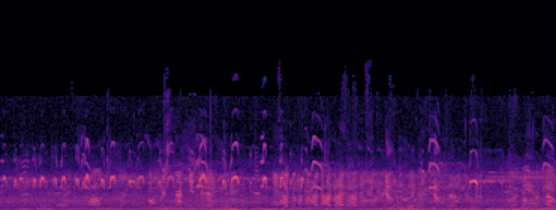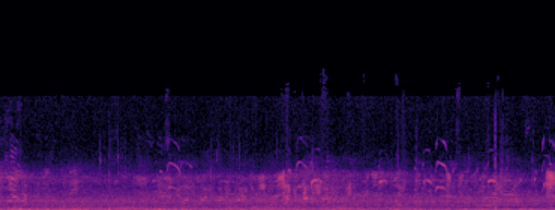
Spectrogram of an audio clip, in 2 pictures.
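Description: Young male players shout to each other in the distance across an open field.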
